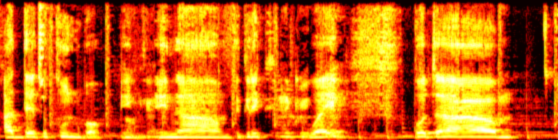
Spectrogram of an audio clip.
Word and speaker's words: Antetokounmpo: Giannis Antetokounmpo, and I know that I just said it wrong because I'm used to saying it that way, explained what his name actually is. Your name is Adetokounmpo. Yes. Adetokounmpo.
